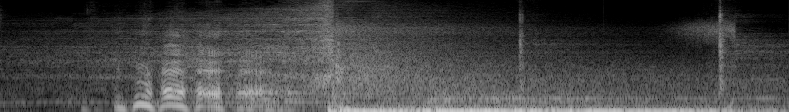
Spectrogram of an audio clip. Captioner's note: laughs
